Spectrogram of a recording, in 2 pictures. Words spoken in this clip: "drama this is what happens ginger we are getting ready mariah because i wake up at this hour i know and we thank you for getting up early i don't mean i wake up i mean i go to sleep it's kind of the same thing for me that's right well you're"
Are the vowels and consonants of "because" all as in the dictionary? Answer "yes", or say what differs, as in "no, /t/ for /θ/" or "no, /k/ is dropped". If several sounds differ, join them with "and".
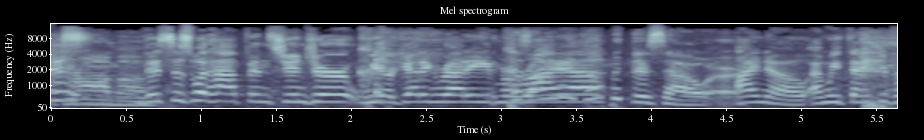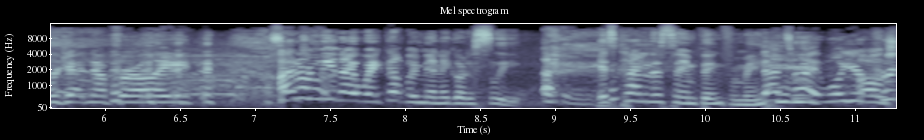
no, /z/ is dropped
